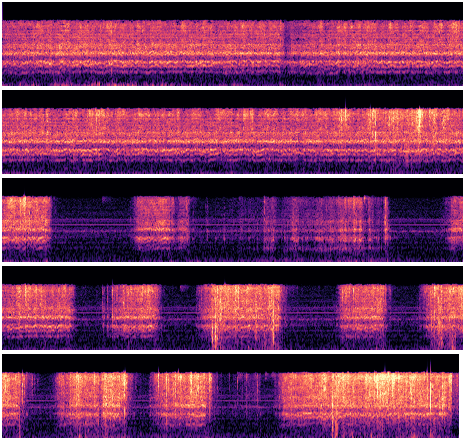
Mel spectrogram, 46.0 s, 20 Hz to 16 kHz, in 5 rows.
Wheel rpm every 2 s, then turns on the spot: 60, 70, 60, 60, 70, 70, 70, 70, 70, 50, 20, 20, 20, 20, 40, 30, 30, 30, 30, 30, 20, 50, 60.
22-26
